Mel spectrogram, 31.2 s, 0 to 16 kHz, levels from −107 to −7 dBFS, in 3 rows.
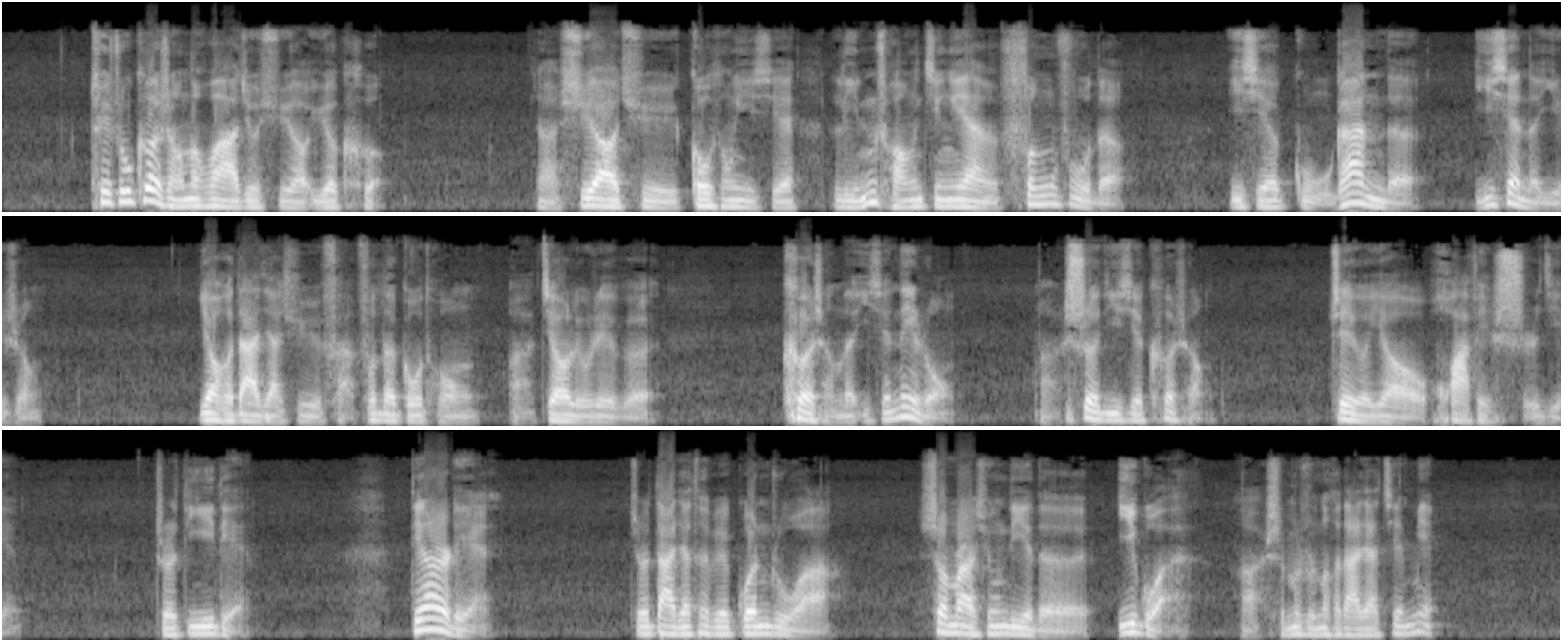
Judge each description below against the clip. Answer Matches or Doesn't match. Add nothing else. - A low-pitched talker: Matches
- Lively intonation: Doesn't match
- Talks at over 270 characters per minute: Doesn't match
